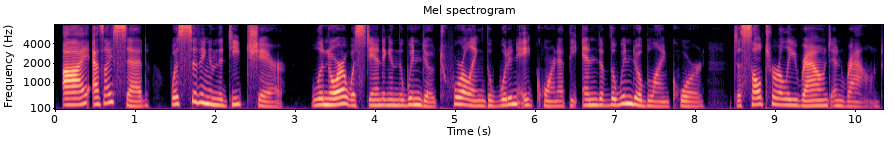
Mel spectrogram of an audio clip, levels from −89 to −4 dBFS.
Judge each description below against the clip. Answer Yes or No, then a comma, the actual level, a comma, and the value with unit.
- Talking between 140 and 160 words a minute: No, average, 185 wpm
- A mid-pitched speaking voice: No, high, 200 Hz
